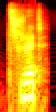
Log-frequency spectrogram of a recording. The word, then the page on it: threat: Indian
